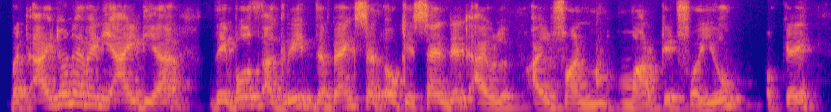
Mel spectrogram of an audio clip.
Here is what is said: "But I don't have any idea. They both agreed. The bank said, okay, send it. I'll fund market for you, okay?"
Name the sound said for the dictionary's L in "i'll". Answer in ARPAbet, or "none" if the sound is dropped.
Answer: L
